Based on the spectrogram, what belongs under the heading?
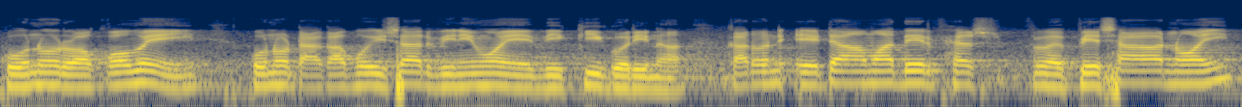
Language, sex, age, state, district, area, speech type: Bengali, male, 30-45, West Bengal, Paschim Medinipur, rural, spontaneous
